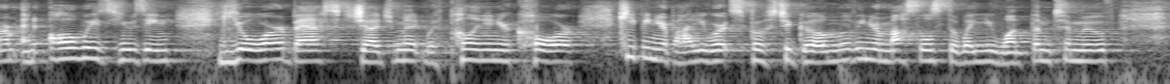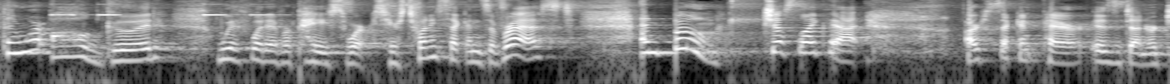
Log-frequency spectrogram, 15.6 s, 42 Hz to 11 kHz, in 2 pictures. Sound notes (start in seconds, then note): 8.1 timer beeps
